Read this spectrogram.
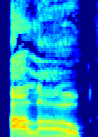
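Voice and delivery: "hello" as "allo", British accent, no H. Shown as a demonstration. Student recalls professor's phonetic line, British accent. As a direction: drop the H and open with "ah", British. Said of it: "in a, in a British accent".

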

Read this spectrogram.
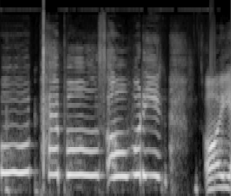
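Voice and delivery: very high, slow mock coo; baby the dog in a put-on squeal; exaggerated doting pet voice; gushing dog owner. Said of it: "they're like".

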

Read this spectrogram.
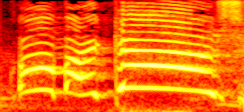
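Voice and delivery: very high, drawn-out mock squeal; freaking out. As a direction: imitate parents losing it over big news. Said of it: "you know, freaking out".

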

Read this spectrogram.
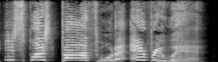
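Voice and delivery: high-pitched scolding housekeeper; exclaiming. A narrator's reading. Housekeeper finds water all over, exclaiming. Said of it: "exclaimed the housekeeper".

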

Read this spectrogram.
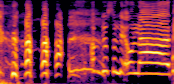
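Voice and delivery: put-on high, loud, laughing British accent. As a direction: play a giggling British lad. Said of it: "gonna try to be British".

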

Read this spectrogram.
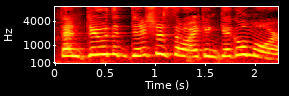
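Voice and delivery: high, loud playful jab; joking demand, all in fun; teasing. Pretend. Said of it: "I'm just kidding".

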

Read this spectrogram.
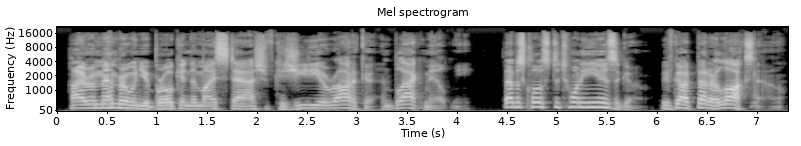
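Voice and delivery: a hint of gloating amusement; mocking prince. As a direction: Antiochus laughing off his sister's blackmail. Antiochus turns the tables.

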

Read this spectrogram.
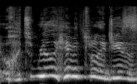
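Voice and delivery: gawking awe. Retold or imitated. Believer spotting Jesus downtown, awestruck. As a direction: gasp it out like you can't believe your eyes. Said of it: "stand there gawking".

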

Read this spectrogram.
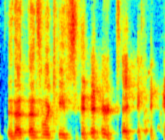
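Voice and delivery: amused, breaking into laughter mid-sentence; laughing. Real, not acted. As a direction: laugh your way through the remark. Amused banter between hosts.

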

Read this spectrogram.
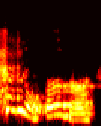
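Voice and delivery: usual speaking voice

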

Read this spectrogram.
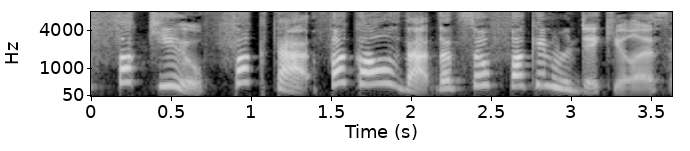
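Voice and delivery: high-pitched, exasperated rant; fed-up, scornful tirade; indignant outburst. Real, not acted. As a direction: throw each curse out with rising outrage.

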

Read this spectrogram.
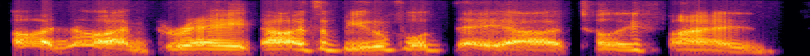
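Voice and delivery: high, bright fake-cheer brush-off, hiding knee pain; fake cheerful. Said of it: "But externally, I'd be like".

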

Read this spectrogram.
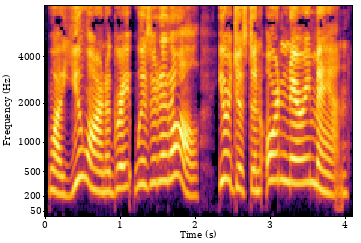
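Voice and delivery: put-on high-pitched girl's protest; indignant cry. A narrator's reading. Dorothy unmasks the wizard, crying out indignantly. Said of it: "cried Dorothy".

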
